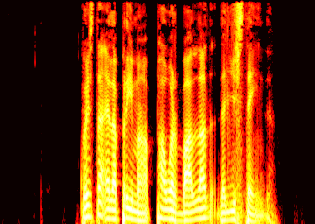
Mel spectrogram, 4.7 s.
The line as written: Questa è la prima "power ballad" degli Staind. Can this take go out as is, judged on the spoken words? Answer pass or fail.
pass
